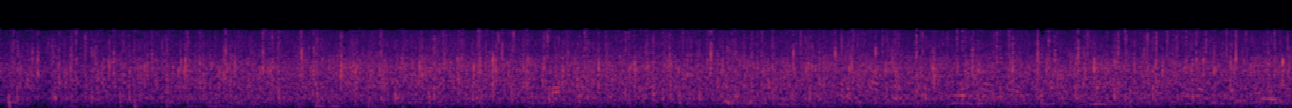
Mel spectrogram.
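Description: Sustained applause from a large standing audience as symbolic flowers from Nowy Targ are presented to Father Tadeusz Rydzyk and other priests, dense and steady clapping at fairly loud level throughout, with no break or clear voices standing out.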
